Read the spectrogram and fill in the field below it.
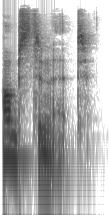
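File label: "obstinate", British English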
